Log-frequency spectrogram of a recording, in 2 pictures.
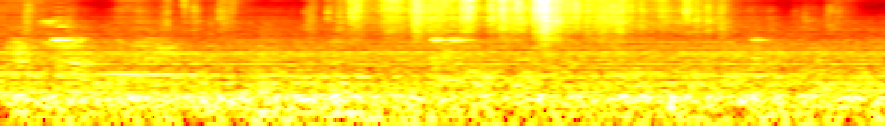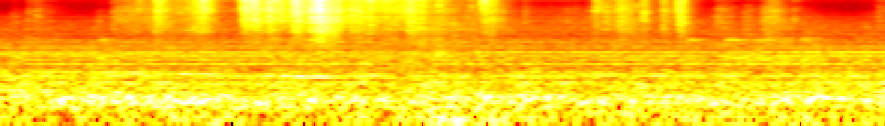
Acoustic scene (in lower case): subway train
